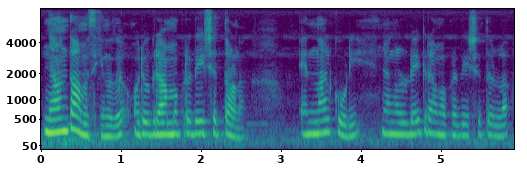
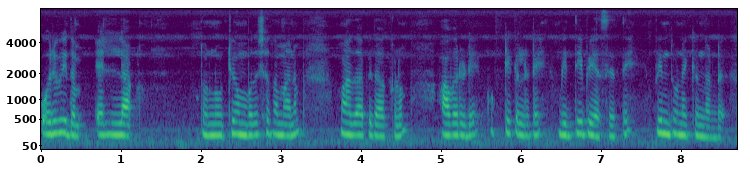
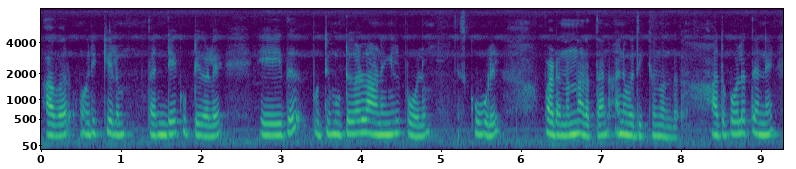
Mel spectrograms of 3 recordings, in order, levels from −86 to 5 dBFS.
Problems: none marked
